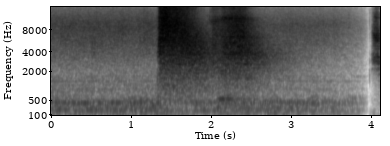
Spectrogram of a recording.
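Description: Steady low machinery hum in a trolleybus depot. About a second in, a sudden loud hiss sets in, surges twice and then fades away over the next two seconds.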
